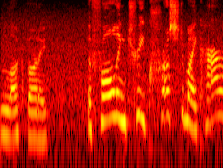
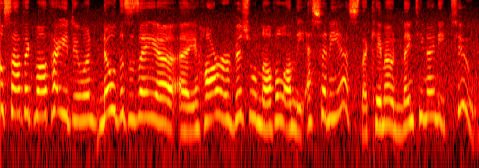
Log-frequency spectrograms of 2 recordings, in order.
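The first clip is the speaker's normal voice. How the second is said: ordinary delivery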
